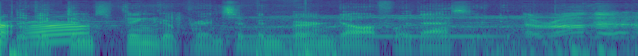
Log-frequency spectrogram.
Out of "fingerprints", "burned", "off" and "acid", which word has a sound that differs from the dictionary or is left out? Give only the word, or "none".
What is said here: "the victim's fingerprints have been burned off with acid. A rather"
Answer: none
